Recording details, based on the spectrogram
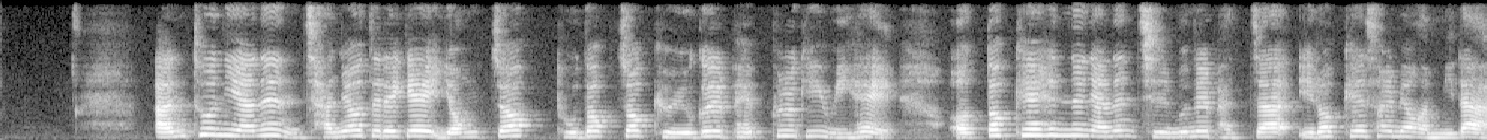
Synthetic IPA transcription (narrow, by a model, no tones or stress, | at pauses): antʰoɲianɯnt͡ɕaɲʌdɯɾe̞ɡe̞jʌŋt͡ɕ͈ʌk̚t͈odʌk̚t͡ɕ͈ʌk̚k͈jojuɡɯɭpe̞pʰuɭɡiɥiɦe̞ʌt͈ʌkʰe̞ɦe̞nːɯɲanɯnt͡ɕiɭmunɯɭpat̚t͡ɕ͈aiɾʌkʰe̞sʰʌɭmjʌŋɦamɲida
